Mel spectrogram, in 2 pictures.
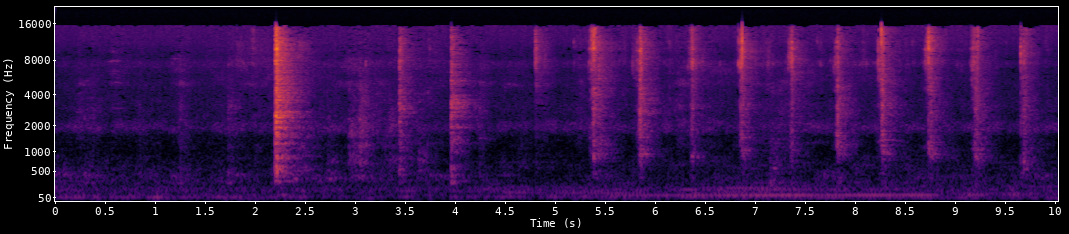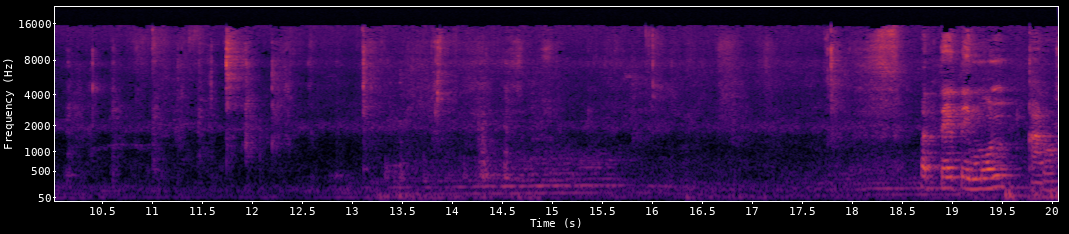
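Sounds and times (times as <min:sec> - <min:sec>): crunching of bean being chewed: 0:03.4 - 0:16.2.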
